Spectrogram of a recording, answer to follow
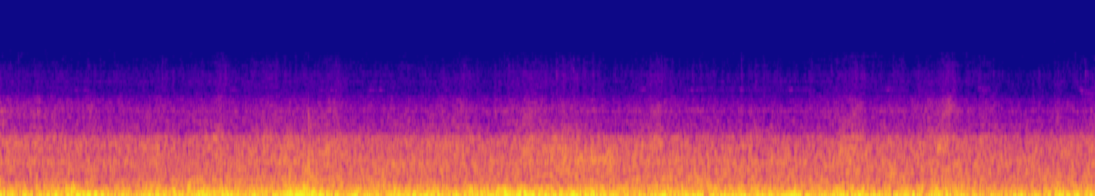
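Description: Steady road noise inside a moving car, picked up by a dashcam microphone: an even rumble of tyres and engine with no distinct events.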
